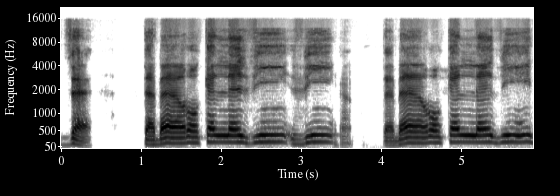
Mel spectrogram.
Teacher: Zal ni nak sebut Zal lidah ni kena sentuh gigi gigi atas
